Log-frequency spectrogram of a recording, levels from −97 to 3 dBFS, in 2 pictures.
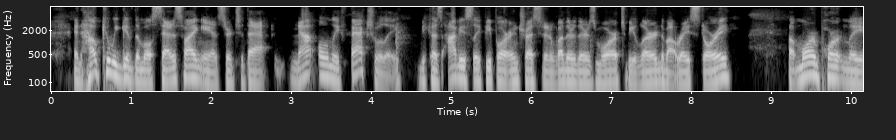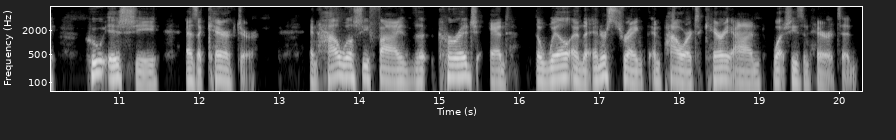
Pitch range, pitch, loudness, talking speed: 95-130 Hz, 105 Hz, -23 LUFS, 175 wpm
